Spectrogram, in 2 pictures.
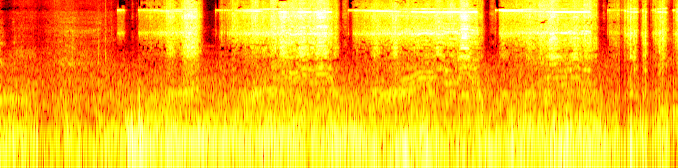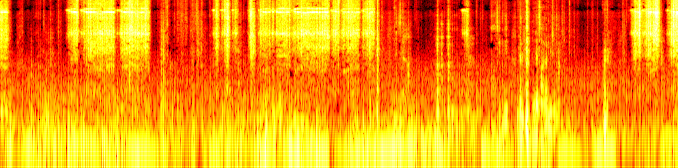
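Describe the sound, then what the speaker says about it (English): A grinder works at the old oil pan gasket of a Scion xB, giving close, intermittent high whining bursts mixed with rough scraping and mechanical rubbing, starting and stopping throughout. "I'm going to use my grinder for the rest of it."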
